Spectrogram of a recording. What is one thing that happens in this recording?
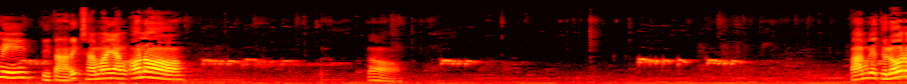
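Small birds chirp and sing nearby.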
